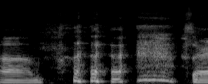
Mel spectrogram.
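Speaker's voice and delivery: laughing, with pitch swinging up and down.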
